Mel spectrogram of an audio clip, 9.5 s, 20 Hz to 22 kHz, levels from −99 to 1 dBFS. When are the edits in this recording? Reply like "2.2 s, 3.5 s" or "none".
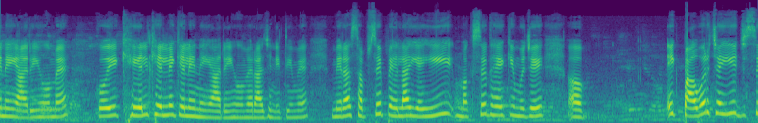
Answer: none

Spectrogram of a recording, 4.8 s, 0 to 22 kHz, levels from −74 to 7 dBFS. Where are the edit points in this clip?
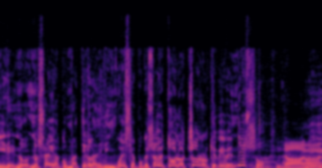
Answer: none

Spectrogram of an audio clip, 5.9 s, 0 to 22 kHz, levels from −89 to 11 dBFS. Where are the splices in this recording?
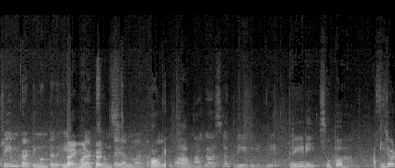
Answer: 2.5 s

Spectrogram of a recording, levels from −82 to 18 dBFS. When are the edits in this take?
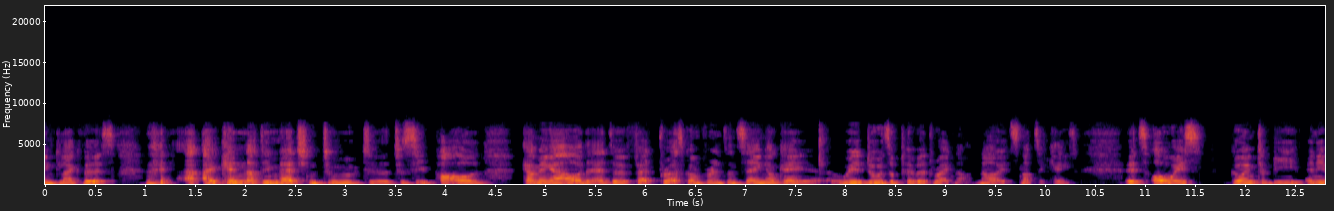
none

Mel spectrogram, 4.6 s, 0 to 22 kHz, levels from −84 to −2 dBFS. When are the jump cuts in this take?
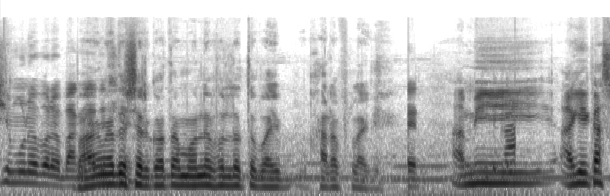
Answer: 3.1 s

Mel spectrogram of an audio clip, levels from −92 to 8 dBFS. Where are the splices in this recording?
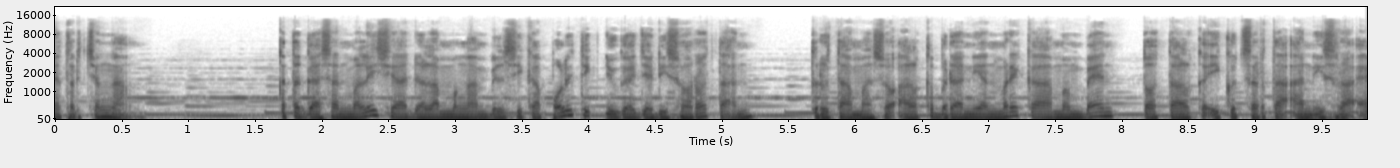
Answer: none

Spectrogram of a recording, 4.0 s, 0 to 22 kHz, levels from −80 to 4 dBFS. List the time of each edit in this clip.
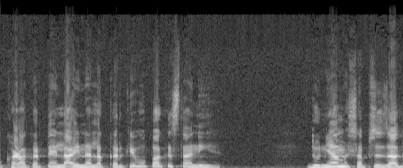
none

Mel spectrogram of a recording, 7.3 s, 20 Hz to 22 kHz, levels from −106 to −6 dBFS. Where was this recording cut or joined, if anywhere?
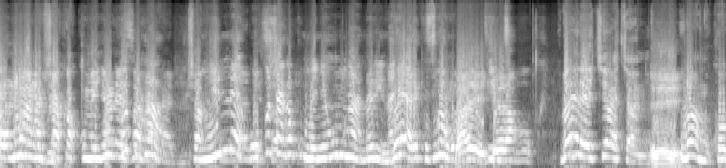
3.9 s

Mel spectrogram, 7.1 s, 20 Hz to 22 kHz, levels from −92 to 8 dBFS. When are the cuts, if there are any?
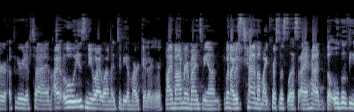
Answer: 3.3 s, 4.5 s

